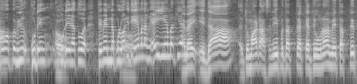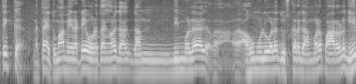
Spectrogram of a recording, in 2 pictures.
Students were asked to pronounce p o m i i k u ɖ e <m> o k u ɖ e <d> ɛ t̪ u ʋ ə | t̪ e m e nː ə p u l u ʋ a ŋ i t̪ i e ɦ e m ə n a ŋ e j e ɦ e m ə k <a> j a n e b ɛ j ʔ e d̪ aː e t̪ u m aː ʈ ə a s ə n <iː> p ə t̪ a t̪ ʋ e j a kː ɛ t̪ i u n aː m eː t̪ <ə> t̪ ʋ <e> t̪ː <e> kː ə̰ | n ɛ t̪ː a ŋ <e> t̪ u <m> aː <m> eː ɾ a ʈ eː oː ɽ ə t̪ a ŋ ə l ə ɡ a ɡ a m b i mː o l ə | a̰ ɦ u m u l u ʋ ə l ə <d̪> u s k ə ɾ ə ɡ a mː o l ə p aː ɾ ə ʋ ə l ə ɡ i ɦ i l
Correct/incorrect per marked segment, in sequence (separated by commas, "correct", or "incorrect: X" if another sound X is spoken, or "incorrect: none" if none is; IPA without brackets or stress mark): incorrect: ŋ, incorrect: n, incorrect: i, correct, incorrect: a, correct, correct, correct, correct, correct, correct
